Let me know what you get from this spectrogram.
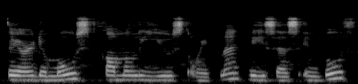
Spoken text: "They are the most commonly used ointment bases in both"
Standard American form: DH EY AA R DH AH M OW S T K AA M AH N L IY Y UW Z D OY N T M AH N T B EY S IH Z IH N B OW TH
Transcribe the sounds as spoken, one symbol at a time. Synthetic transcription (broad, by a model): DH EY AA R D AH M OW S T K AA M AH N L IY Y UW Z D OY N T M AH N T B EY S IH S IH N B OW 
